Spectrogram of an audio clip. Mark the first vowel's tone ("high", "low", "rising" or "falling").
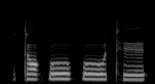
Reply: low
